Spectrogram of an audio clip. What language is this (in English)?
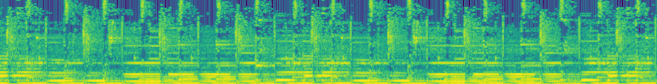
Kannada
